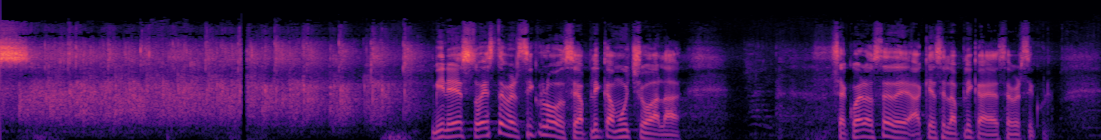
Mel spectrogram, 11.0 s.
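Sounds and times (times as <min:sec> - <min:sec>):
audience applause: 0:00.0 - 0:04.2
speech: 0:04.3 - 0:07.1, 0:08.4 - 0:10.6.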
